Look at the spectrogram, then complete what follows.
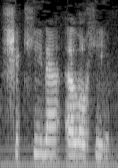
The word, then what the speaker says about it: Shekinah Elohim: Shekinah Elohim you want to know how to pronounce that Talia Shekinah Elohim she is our higher self and she's the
